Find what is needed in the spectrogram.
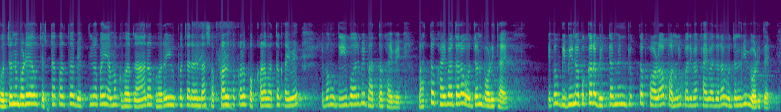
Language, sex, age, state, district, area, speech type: Odia, female, 30-45, Odisha, Khordha, rural, spontaneous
